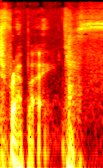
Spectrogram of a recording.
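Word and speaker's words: frappé: It's frappe with the ill because Casey did say the accent is on the e, not on the a.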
